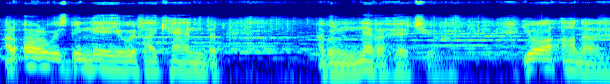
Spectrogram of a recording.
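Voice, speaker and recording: Male, a devoted romantic officer, imploring and insistent, lowish voice, radio melodrama over loud music. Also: unhurried. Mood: tender, devoted. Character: ardent, insistent romantic young Russian officer lover. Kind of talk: mid-century radio melodrama acting. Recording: vintage radio broadcast.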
